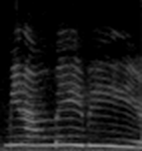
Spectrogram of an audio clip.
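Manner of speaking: high, slow gushing; imitating cooing strangers. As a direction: coo over a baby in a high voice.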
